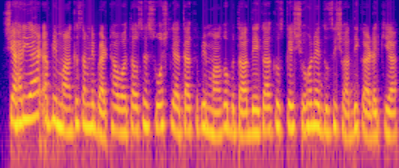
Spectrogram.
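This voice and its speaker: A woman narrating a romance novel aloud in a steady storytelling manner. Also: medium pitch. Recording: dull lo-fi recording.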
